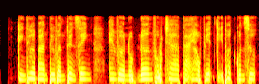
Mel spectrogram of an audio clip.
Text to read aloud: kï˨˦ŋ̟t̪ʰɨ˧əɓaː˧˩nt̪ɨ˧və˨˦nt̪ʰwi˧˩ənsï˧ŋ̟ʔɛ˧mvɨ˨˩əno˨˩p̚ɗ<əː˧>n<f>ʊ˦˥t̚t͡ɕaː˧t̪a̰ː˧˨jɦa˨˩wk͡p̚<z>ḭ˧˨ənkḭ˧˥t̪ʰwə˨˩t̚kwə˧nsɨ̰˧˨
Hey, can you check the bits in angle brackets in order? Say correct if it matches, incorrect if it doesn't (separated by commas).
correct, correct, incorrect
